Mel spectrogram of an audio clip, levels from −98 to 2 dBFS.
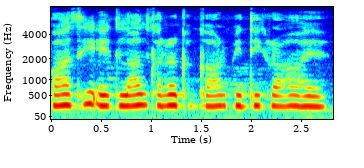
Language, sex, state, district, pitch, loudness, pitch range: Hindi, female, Arunachal Pradesh, Lower Dibang Valley, 250 Hz, -13 LUFS, 245-260 Hz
